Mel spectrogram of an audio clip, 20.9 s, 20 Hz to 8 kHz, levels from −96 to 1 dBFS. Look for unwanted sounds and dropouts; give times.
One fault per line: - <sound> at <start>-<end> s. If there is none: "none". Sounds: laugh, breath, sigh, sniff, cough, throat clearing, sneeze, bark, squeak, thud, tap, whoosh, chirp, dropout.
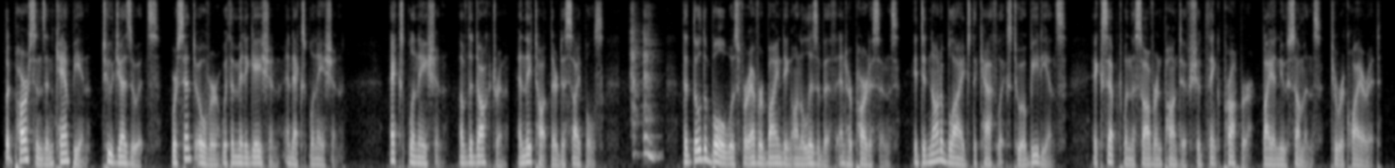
- throat clearing at 9.4-10.0 s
